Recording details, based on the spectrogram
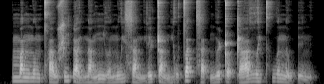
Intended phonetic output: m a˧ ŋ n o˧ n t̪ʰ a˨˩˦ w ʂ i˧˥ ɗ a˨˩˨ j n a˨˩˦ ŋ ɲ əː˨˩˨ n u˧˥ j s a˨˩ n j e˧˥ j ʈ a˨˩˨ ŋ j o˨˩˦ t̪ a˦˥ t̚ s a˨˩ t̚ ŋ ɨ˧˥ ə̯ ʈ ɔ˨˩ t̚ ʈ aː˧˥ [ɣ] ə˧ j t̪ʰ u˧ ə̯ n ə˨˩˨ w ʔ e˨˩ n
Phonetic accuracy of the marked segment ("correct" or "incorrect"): correct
